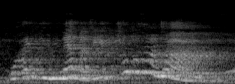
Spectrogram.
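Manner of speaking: high, loud British scolding; British accent. Shown as a demonstration. Mother scolding children about chores, British accent. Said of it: "in a British accent".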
